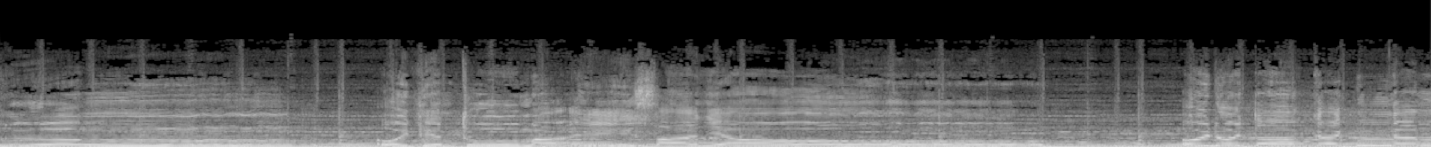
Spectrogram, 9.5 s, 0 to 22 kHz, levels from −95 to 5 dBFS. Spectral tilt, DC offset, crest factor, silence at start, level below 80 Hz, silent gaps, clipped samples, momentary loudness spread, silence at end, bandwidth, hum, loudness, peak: -5.5 dB/octave; under 0.1%; 12 dB; 0 s; -24 dBFS; none; under 0.1%; 4 LU; 0 s; 13 kHz; none; -13 LUFS; 0 dBFS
